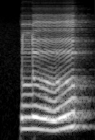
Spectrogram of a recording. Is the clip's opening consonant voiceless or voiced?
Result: voiced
